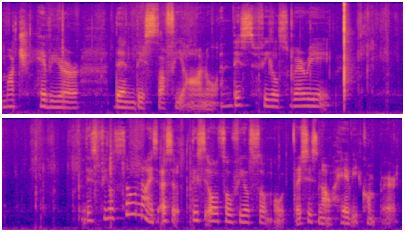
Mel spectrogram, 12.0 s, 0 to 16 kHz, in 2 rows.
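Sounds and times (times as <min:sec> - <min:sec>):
faint rustling and handling: 0:00.0 - 0:09.9.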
